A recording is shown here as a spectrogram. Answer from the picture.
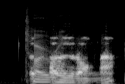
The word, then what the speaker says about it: Tauranga: So I guess if you think of toe as in the toe on your foot, Tauranga, that would be probably be the way if you're trying to, I guess in very layman's terms, break down how it should be pronounced. – Okay. – You've got to probably T-O-E, and then think of the word wrong, right versus wrong. Toe-ronga.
